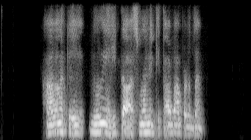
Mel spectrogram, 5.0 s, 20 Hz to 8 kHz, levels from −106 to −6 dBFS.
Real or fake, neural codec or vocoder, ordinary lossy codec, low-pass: fake; codec, 16 kHz, 1 kbps, FreqCodec, smaller model; Opus, 64 kbps; 7.2 kHz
